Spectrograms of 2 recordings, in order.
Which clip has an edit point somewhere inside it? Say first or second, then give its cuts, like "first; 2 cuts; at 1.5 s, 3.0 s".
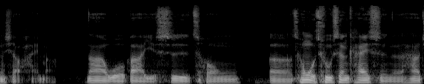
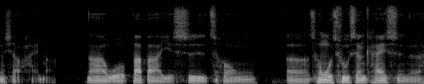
first; 1 cut; at 1.3 s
